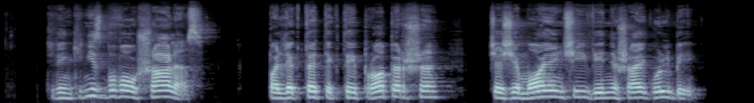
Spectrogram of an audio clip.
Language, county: Lithuanian, Alytus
